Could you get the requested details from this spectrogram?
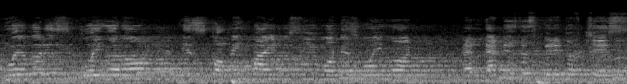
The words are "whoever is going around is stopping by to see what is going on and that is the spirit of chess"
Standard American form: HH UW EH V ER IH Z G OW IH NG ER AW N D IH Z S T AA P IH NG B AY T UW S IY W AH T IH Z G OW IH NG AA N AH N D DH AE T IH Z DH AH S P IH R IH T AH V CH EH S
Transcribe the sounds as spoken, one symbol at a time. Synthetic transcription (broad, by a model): HH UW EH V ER IH Z G OW IH NG ER AW N D IH Z S T AA P IH NG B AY T UW S IY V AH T IH Z G OW IH NG AA N AH N D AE T IH Z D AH S P IH R IH T AH V CH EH S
